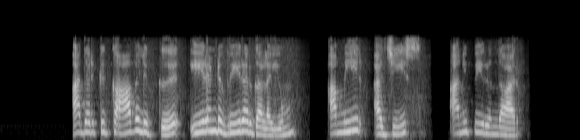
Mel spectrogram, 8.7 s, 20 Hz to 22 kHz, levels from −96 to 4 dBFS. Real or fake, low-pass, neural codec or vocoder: fake; 7.2 kHz; codec, 16 kHz, 8 kbps, FunCodec, trained on Chinese and English, 25 frames a second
